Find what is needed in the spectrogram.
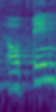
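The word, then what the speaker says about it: obtain: जब हम ऑब्टेन बोलते हैं तो बी की साउंड भी आती है, इसलिए इन रूल्स में एक्सेप्शन भी हो सकता है।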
